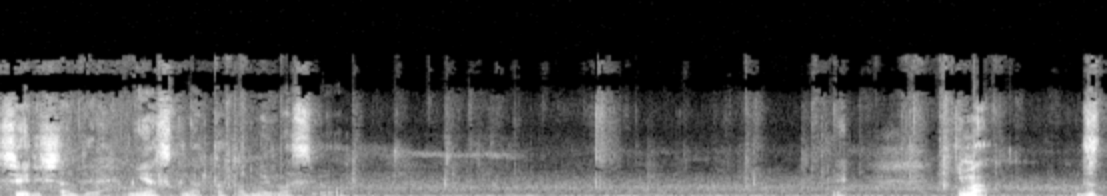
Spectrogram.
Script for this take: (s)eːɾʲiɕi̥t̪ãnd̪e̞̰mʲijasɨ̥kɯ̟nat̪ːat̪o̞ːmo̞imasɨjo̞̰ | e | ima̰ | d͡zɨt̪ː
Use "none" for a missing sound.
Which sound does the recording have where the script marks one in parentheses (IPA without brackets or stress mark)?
s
